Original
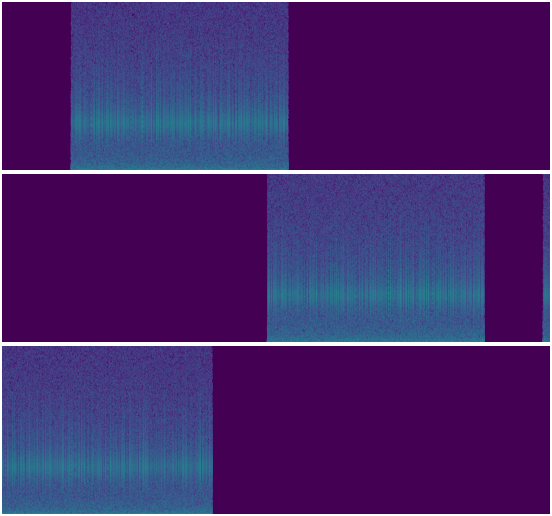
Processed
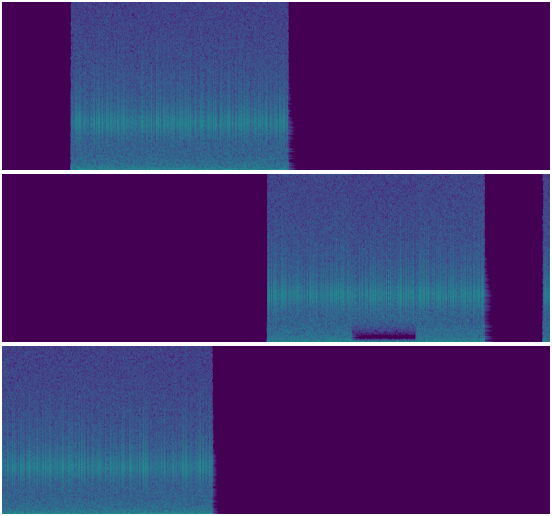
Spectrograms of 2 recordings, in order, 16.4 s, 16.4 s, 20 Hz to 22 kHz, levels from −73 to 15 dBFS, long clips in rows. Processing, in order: 8.97–9.62 Chebyshev band-stop 160–2900 Hz, order 2; flange 0.14 Hz, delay 3.6 ms, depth 4.9 ms, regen +79%; gain +8 dB

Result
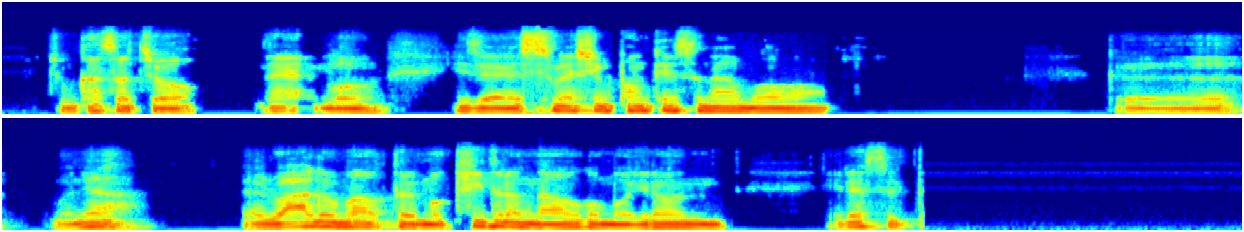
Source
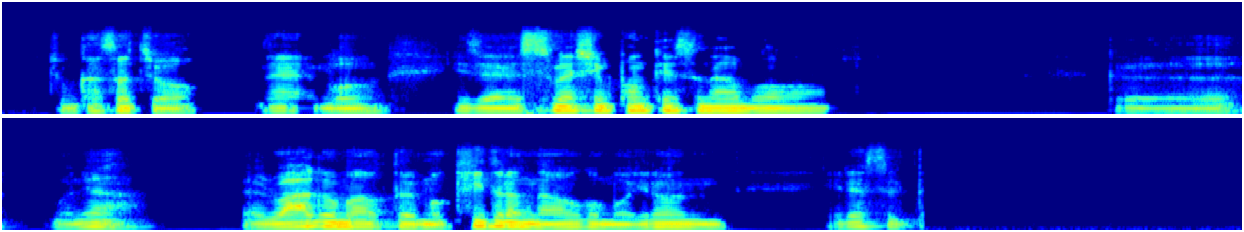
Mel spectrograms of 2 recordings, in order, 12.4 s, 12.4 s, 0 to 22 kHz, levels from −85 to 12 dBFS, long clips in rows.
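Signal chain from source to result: maximiser +23.5 dB; gain -1 dB

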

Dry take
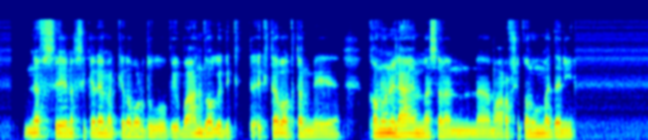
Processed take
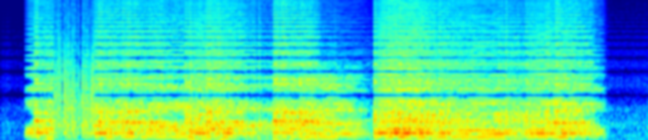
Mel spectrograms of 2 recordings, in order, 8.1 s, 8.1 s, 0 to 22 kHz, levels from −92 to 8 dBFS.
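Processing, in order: sample-and-hold 33×; 3.71–4.17 resonant high shelf 2900 Hz -8.5 dB, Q 1.5; non-linear reverb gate 0.45 s flat, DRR -4 dB; 0.66–1.18 core saturation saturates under 2300 Hz

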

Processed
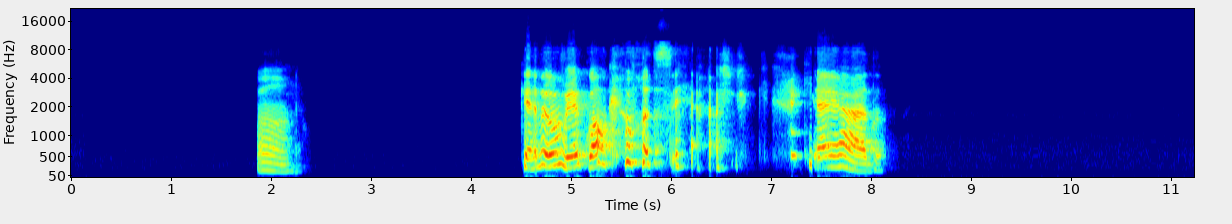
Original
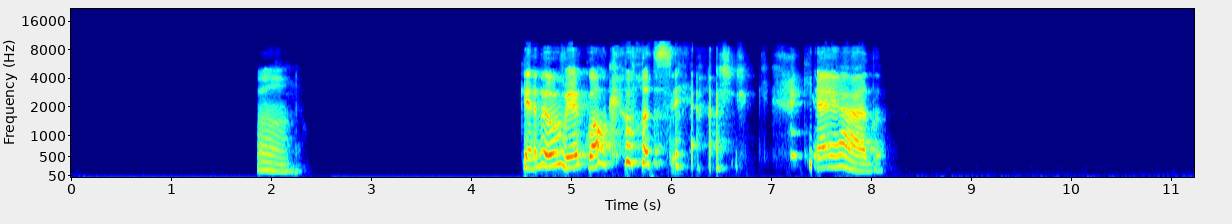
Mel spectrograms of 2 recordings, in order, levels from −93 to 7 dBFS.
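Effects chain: one diode to ground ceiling -6.5 dBFS; three-band isolator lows -21 dB, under 240 Hz, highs -15 dB, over 2800 Hz; stuck buffer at 9.62/10.8, samples 256, times 8; gain +6 dB

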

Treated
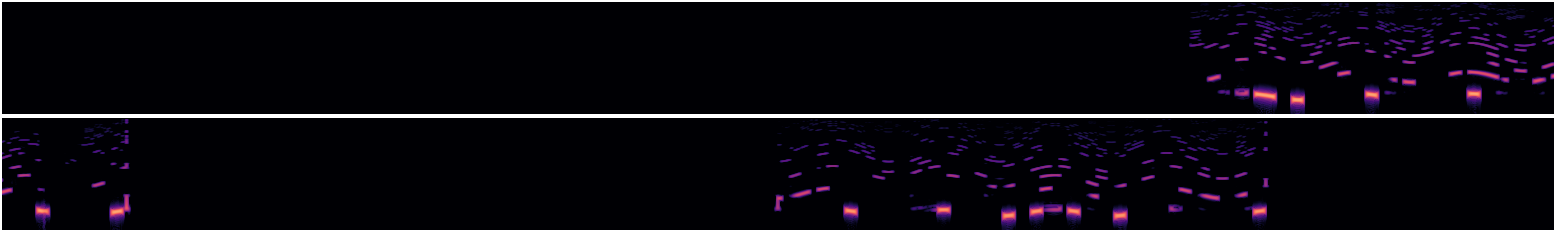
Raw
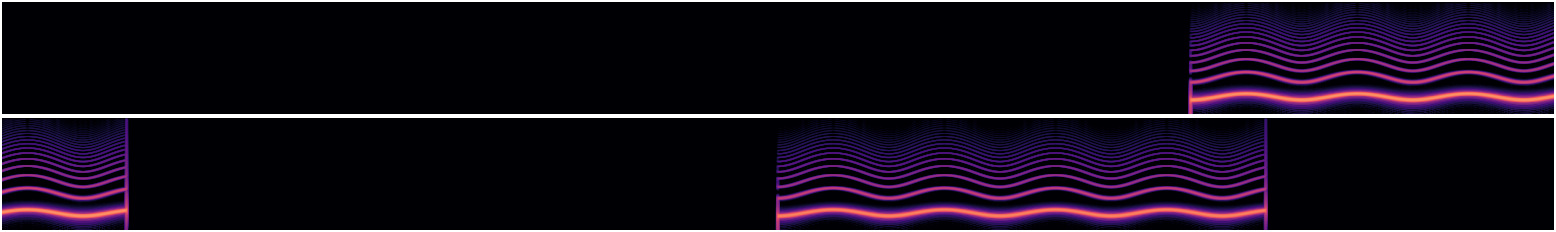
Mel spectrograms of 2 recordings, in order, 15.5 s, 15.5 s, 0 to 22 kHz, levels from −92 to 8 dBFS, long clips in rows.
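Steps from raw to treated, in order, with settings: random spectral dropouts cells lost 84%; 7.61–8.16 treble ducked by the level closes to 440 Hz, closed at -18.5 dBFS; gain +4.5 dB

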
